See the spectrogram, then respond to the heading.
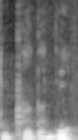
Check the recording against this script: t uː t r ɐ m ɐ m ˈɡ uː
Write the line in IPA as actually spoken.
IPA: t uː p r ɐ b ɐ ŋ ˈɡ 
